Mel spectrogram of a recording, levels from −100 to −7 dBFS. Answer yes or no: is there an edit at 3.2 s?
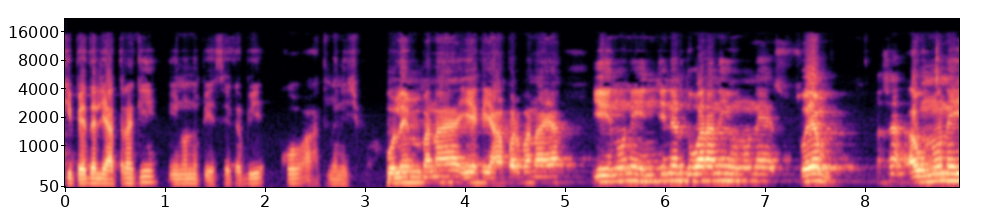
yes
